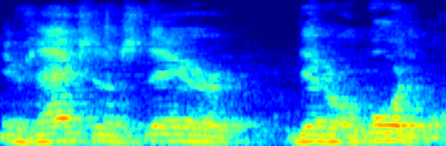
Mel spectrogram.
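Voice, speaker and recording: The speaker has an Alabama accent and fairly even intonation, and there is audible room echo. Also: man. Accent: US Southern (Alabama). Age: 70s. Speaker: city council member. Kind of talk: council meeting debate.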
